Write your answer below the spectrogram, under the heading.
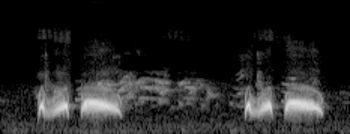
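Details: Caged lure spotted dove in deep 'giọng thổ' voice, calling to draw wild doves in to fight. Two low phrases, each a short double coo followed by a long, steady, slightly falling coo, with a gap between.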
